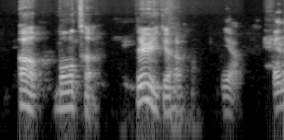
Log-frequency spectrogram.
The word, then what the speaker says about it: Malta: What was it called again? Malta. Malta. Is that how you say it? Yeah. It's basic. It's Malta. Oh, Malta.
